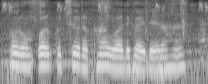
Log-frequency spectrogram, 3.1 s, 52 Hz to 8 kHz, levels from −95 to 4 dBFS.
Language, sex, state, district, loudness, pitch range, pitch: Hindi, male, Rajasthan, Jaisalmer, -15 LUFS, 135-160 Hz, 150 Hz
